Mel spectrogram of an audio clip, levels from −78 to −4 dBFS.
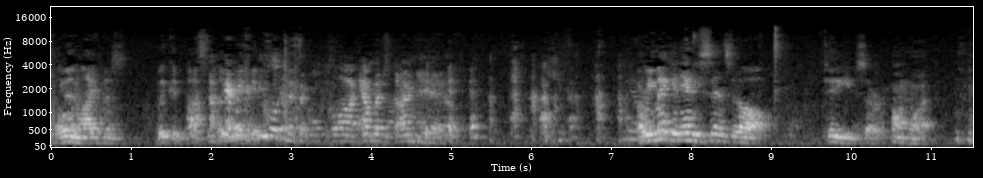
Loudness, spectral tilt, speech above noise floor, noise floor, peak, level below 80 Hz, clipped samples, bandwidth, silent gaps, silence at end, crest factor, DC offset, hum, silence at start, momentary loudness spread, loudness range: -25 LUFS; -5 dB/octave; 21 dB; -46 dBFS; -6 dBFS; -64 dBFS; under 0.1%; 12.5 kHz; none; 0 s; 20 dB; under 0.1%; none; 0 s; 17 LU; 5 LU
